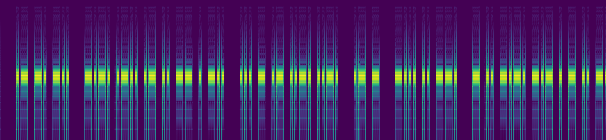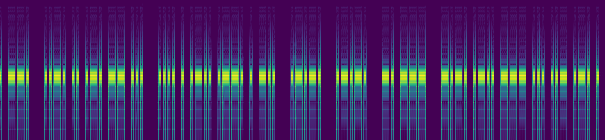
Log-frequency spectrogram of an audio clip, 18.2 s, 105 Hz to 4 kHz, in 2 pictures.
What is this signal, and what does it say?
Morse code, heard as a keyed tone, about 36 wpm, 550 Hz. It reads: AND CLAIMED STAFF AT BIG TICKETING FIRMS HELPED <AR> <AR> NO CLOSURE
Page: news headlines in morse code at 35 wpm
